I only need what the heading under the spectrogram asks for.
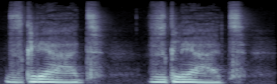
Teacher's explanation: If we count the Y sound we get with ya, we have maybe as many as five consonants there. Now keep in mind, of course, that the ya is marking the L as soft. So the word is взгляд, взгляд.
